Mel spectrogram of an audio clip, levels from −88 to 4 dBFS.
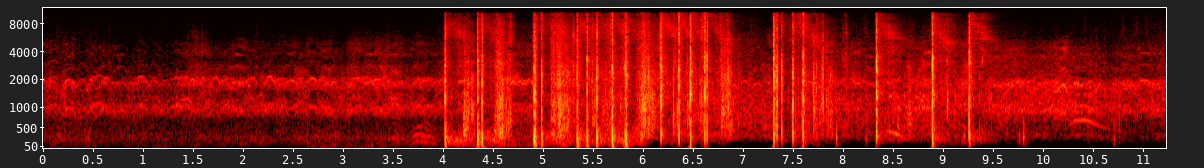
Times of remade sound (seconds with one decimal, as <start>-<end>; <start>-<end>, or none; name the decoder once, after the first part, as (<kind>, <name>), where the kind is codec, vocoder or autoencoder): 1.4-6.4 (autoencoder, DAC-VAE); 8.0-10.5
